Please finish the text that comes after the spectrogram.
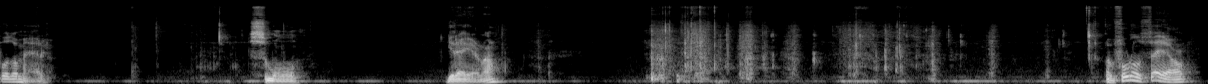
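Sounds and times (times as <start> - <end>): crunchy snack chewing: 6.4 - 11.0.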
